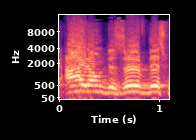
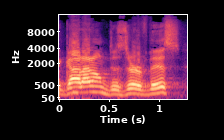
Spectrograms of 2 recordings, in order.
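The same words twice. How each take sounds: First: Louder, aggrieved "I don't deserve this," with the stress on "I"; a self-pitying "I don't deserve this,"; self-pitying complaint. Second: A grateful "God, I don't deserve this." in a level, calm voice; "God, I don't deserve this." as sincere thanks, not a complaint; humble sincere prayer. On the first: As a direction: say "I don't deserve this," as a hurt protest, leaning on "I". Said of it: "we're looking at it wrong". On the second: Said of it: "turn it right around and say". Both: Shown as a demonstration.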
